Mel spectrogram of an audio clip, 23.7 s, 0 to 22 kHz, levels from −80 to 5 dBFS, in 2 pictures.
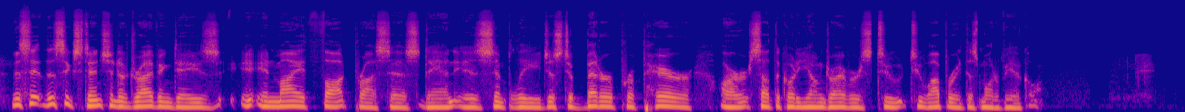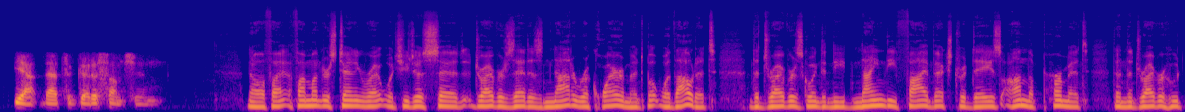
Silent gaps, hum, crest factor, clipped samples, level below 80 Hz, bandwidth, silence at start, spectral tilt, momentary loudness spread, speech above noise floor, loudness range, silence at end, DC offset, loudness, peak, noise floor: none; none; 18 dB; under 0.1%; -56 dBFS; 15 kHz; 0.1 s; -6 dB/octave; 6 LU; 44 dB; 4 LU; 0.05 s; under 0.1%; -24 LUFS; -6 dBFS; -67 dBFS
